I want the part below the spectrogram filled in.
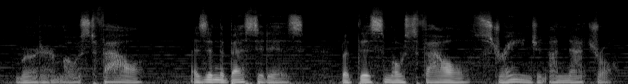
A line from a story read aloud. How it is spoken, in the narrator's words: She whispered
